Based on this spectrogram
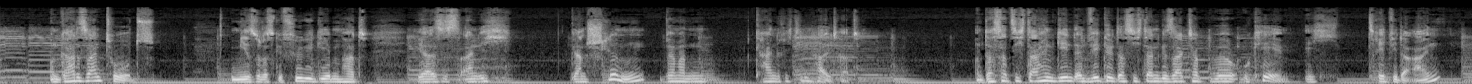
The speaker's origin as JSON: {"language": "German", "region": "Northern Germany", "country": "Germany", "tie": "born or raised there", "said": "Ich komme aus Norddeutschland ursprünglich"}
